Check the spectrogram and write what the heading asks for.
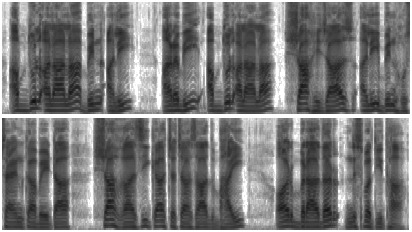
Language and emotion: Urdu, neutral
